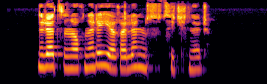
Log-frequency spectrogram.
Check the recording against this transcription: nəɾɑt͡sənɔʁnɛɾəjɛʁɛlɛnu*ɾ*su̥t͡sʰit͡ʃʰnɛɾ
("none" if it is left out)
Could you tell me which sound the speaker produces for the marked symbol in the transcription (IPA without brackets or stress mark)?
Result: none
